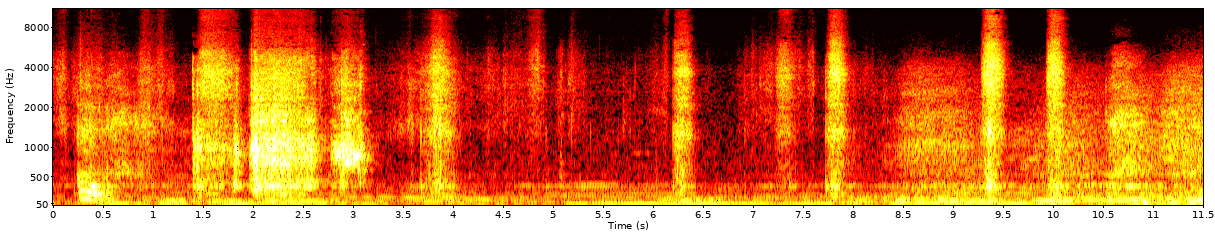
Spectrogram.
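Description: A run of forceful, noisy bursts at irregular intervals, about eight in total, in a small room: repeated sneezing.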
